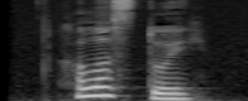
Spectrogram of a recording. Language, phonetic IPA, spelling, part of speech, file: Russian, [xəɫɐˈstoj], холостой, adjective / noun, Ru-холостой.ogg
- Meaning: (adjective) 1. single (not married) 2. idle (not working) 3. idle, free-running 4. blank; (noun) 1. unmarried person, single person, bachelor 2. blank (bullet)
